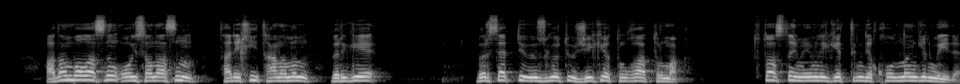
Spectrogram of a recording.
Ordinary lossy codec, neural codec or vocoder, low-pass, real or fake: none; none; none; real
